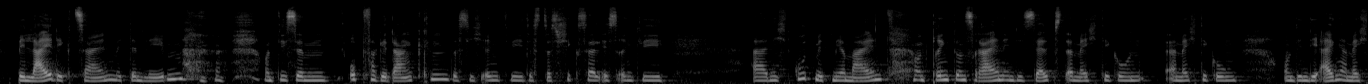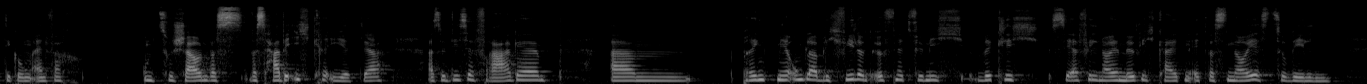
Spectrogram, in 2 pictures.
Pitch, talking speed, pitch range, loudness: 185 Hz, 140 wpm, 175-205 Hz, -38 LUFS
